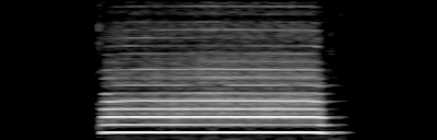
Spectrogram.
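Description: Single sustained recorder note A (La), pure and steady for just over a second, played solo and near with nothing else around it.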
